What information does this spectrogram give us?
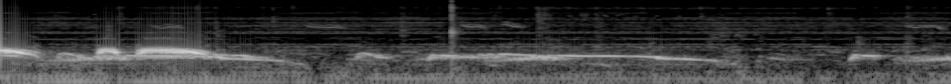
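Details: Tame spotted doves, one white and one of the local wild type, giving rich drawn-out coos that slide downward, separated by short hooked notes, with a constant low hum and thin high chirps in the background.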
